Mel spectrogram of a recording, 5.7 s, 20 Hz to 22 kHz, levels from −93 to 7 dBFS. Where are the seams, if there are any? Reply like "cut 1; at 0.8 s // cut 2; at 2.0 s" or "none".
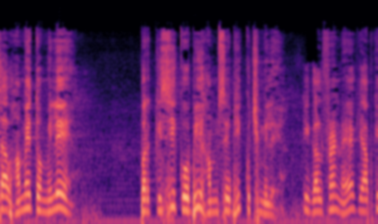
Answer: cut 1; at 4.5 s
